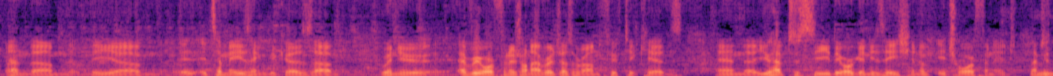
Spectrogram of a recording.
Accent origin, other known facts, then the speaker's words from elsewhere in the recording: France; moved away as an adult; now in United States; I'm originally from France. I came to the United States 15 years ago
